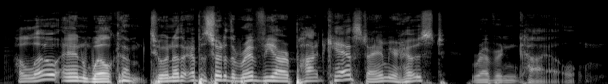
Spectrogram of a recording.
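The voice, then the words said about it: Slightly scratchy, rough voice. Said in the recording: “my voice is just a little scratchy, a little rough”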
